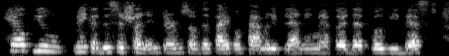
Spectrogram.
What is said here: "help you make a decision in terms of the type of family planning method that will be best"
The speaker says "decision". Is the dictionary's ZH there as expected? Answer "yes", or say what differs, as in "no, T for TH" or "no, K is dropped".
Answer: no, SH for ZH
